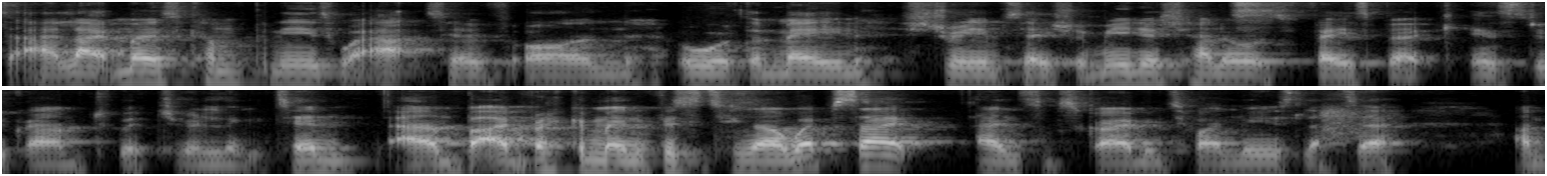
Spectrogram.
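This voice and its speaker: A man's voice: lowish voice, a little mellow. A British man with a cold and a nasal voice, giving a live-streamed career webinar presentation with frequent ums.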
